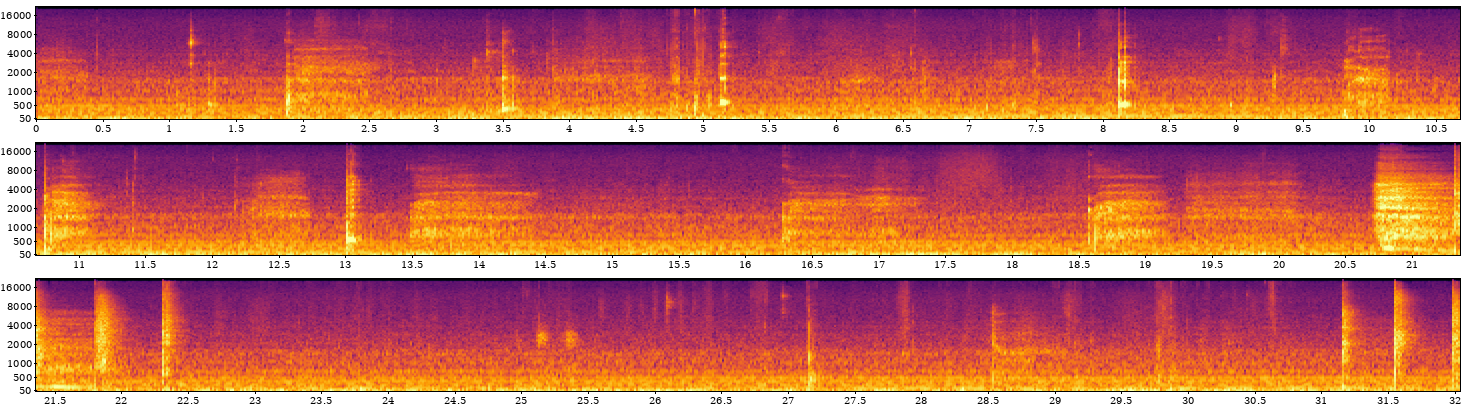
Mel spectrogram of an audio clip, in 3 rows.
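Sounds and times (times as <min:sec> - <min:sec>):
steady hum: 0:00.0 - 0:32.0
woman burping: 0:05.0 - 0:05.4
breathy gasps: 0:16.2 - 0:17.4, 0:18.6 - 0:22.0
slaps on bare belly: 0:21.2 - 0:22.5, 0:31.1 - 0:32.0.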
